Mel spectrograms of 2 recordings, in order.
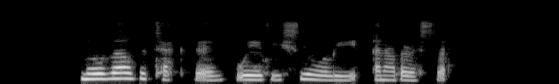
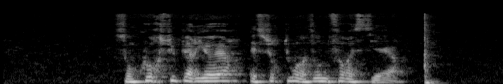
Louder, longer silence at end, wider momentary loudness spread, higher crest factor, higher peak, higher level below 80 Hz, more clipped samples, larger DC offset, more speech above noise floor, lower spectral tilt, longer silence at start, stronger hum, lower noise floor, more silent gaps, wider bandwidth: first, -17 LUFS vs -23 LUFS; first, 1.15 s vs 0.65 s; about the same, 14 LU vs 13 LU; about the same, 16 dB vs 18 dB; first, -2 dBFS vs -6 dBFS; second, -64 dBFS vs -42 dBFS; neither; neither; first, 64 dB vs 39 dB; about the same, -7.5 dB/octave vs -6.5 dB/octave; second, 0.8 s vs 1.15 s; neither; first, -81 dBFS vs -61 dBFS; neither; second, 7.6 kHz vs 11.5 kHz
